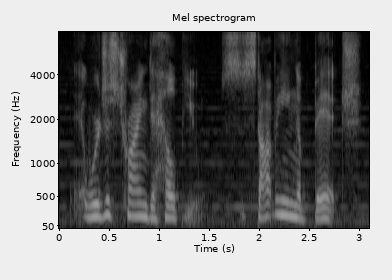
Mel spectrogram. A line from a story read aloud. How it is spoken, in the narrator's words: She stammered and said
